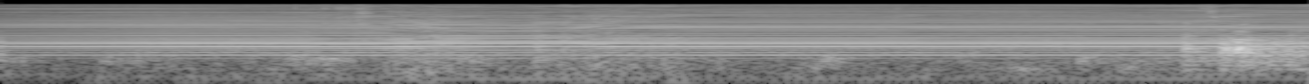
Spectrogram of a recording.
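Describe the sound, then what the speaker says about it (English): Electric hair trimmer with no guard buzzes continuously while cutting hair for a mullet haircut, a close, steady high-pitched electric hum with slight changes as it moves through the hair. "From the trimmer, we're gonna go open no guard, again, following the same angle."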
